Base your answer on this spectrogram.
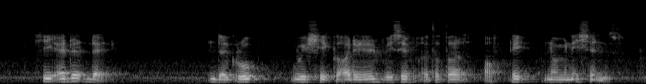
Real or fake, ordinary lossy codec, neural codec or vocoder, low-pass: fake; none; codec, 16 kHz, 8 kbps, FunCodec, trained on LibriTTS, 25 frames a second; none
